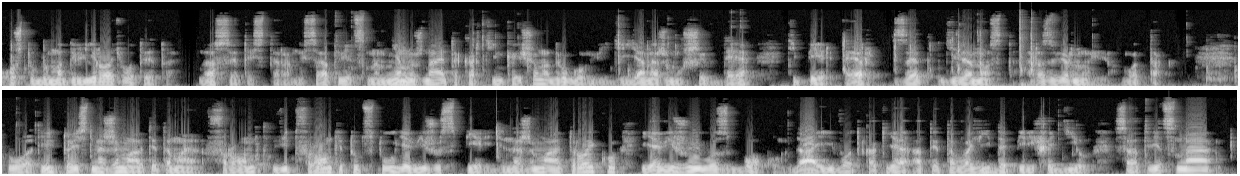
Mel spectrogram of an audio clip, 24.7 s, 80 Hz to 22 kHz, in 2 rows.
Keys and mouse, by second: 0.2 KP_1, 3.5 right click, 4.9 shift+middle drag, 6.5 shift+d, 8.4 r, 10.9-11.9 middle drag, 12.5 middle click, 13.1 KP_1, 17.3 KP_3, 20.2-23.0 middle drag.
